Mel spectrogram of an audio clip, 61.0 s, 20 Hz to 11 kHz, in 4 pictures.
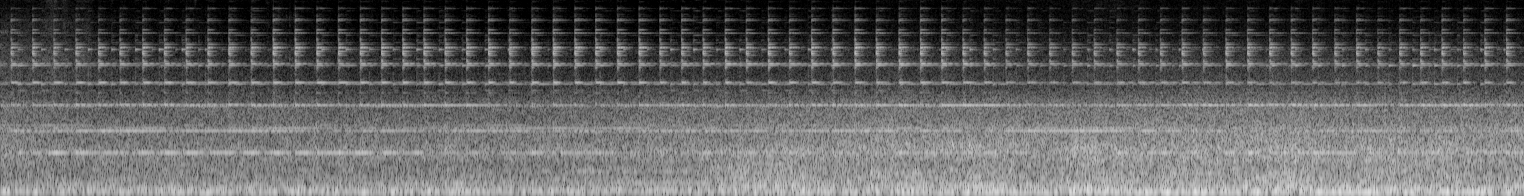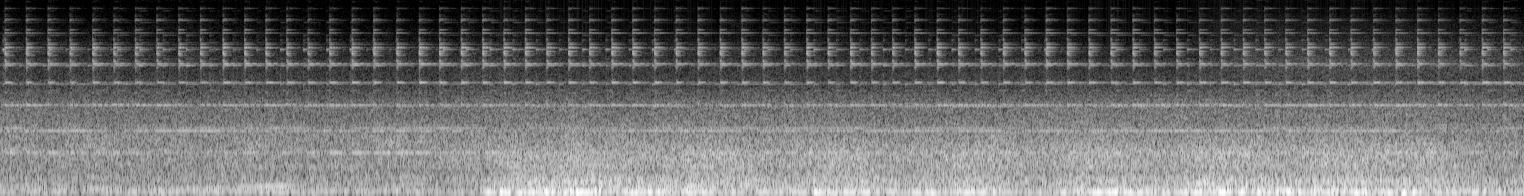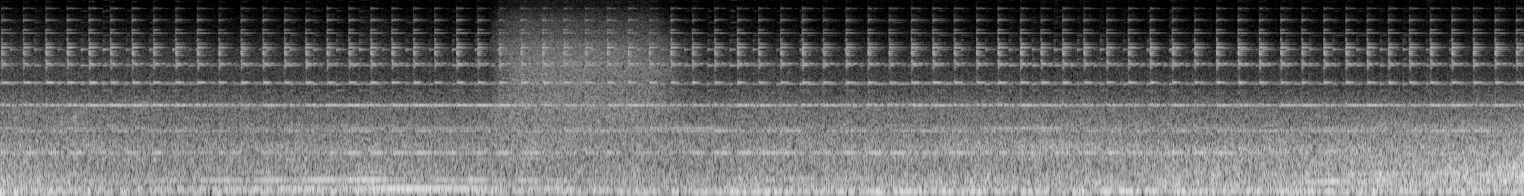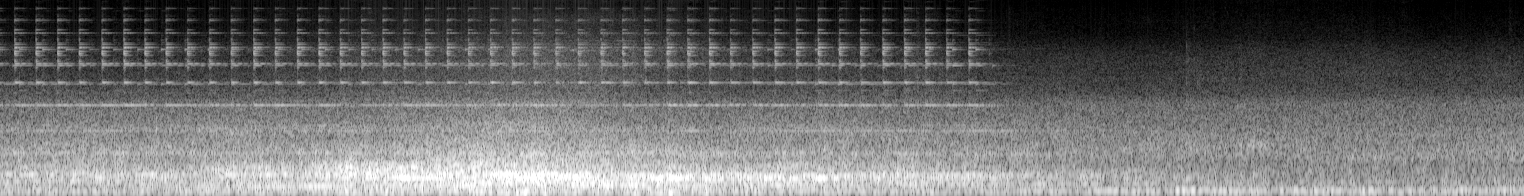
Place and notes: Rivierenbuurt-Zuid, The Hague, The Netherlands - train and bells
train crossing with warning bell. MS recording
Zuid-Holland, Nederland, European Union, February 2013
